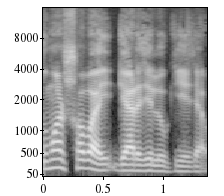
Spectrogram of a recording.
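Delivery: ordinary delivery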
